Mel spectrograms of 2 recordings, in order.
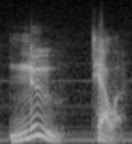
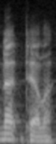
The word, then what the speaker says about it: Nutella: IKEA Nutella yes so the beginning sounds like the word nut but the right way to say it is new teller no is new like any W tell her not new in you H tell her okay you got it and not nut tell her not not to know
